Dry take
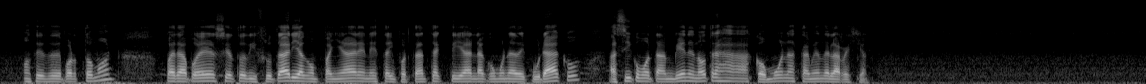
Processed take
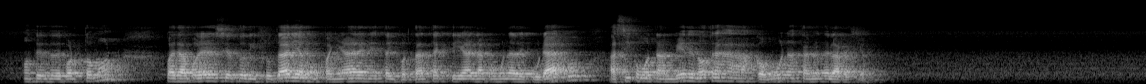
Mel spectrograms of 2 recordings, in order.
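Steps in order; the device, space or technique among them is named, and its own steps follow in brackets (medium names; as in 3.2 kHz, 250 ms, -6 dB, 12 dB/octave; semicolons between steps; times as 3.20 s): supermarket ceiling speaker (band-pass 320–5600 Hz; reverberation RT60 0.80 s, pre-delay 28 ms, DRR 1.5 dB); trim +4.5 dB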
